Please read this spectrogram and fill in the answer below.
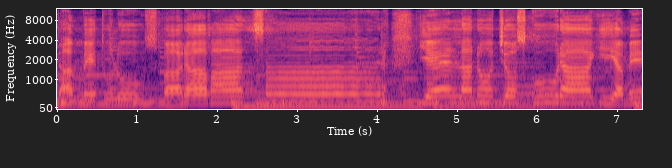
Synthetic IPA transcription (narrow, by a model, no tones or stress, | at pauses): d̪amet̪uluspaɾaβansa | ɾ | jenlano̞t͡ʃeoskuɾaɣiame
